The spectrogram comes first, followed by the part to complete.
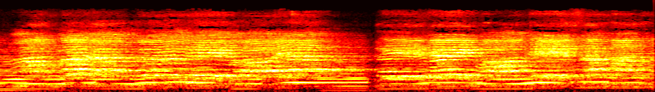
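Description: A devotional suprabhatam hymn sung with instrumental accompaniment: voices holding long notes over steady tones, with a brief break about halfway through.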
